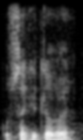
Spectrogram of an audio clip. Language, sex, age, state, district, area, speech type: Assamese, male, 18-30, Assam, Tinsukia, urban, spontaneous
